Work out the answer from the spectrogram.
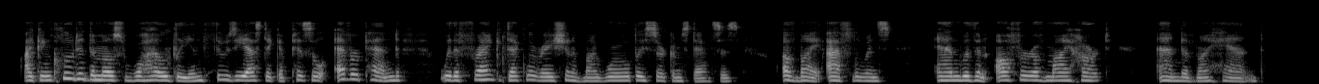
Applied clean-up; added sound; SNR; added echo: none; none; none; none.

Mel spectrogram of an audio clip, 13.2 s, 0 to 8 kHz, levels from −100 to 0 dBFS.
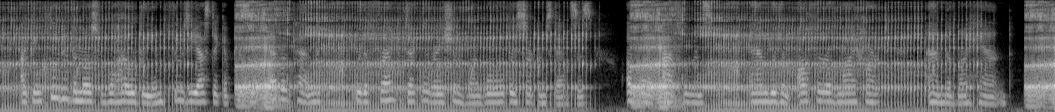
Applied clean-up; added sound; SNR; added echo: none; Burping, eructation; -3 dB; none.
